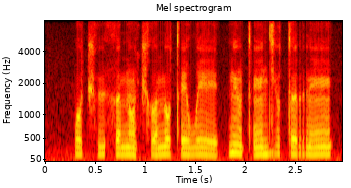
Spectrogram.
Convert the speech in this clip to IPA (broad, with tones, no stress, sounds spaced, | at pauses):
p o˨˦ t͡ʃʰ ʉ˨˦ h ə˨˦ n õ˧˩ t͡ʃʰ ɤ˨˦ n o˥˨ tʼ e˥˨ w e˥˨ | ɾʲ ũ˥˨ tʼ ẽ˨˦ dʲ o˦˥ t ə˦˥ r ẽ˦˥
